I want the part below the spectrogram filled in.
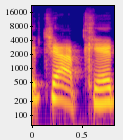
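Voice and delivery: put-on elderly man's voice. Voicing a fur baby on the shoulder speaking into your ear: old man voice. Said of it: "I'm trying to sound like an old man".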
